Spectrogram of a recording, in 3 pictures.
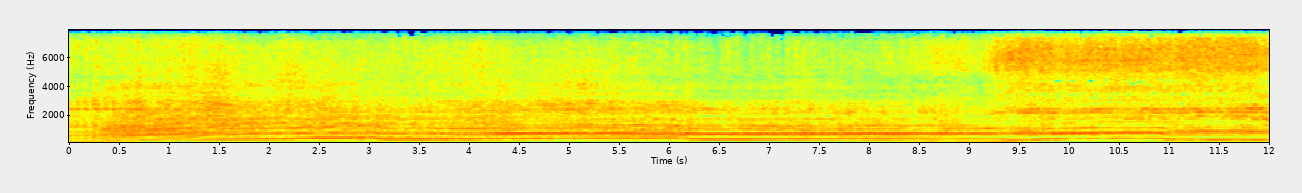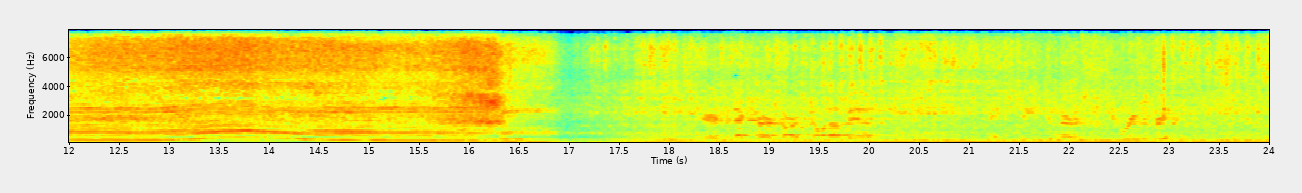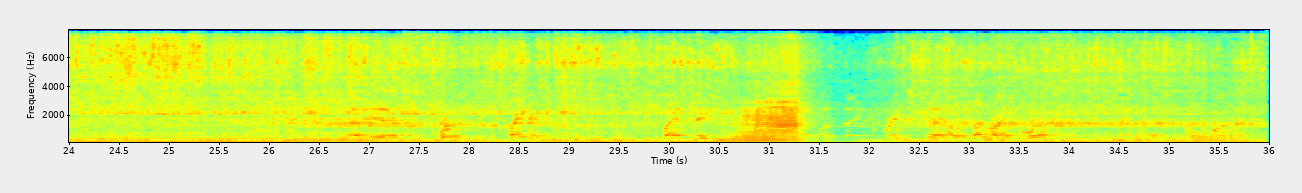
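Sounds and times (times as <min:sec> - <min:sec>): car accelerating through gear shifts: 0:00.0 - 0:17.0, 0:20.1 - 0:31.6
engine revving: 0:00.0 - 0:17.0, 0:17.7 - 0:36.0.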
